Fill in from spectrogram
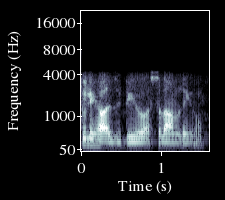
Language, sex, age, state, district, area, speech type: Kashmiri, male, 30-45, Jammu and Kashmir, Anantnag, rural, conversation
